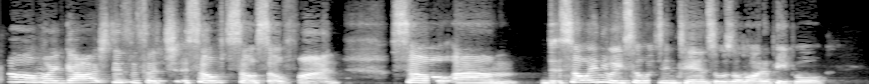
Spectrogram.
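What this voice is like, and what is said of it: Speaks with a noticeable accent. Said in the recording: “not everybody is going to be okay with my accent”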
